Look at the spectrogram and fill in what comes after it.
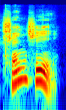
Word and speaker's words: Shanxi: Shanxi. – Yeah. – That sounded perfect, that pronunciation, by the way.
